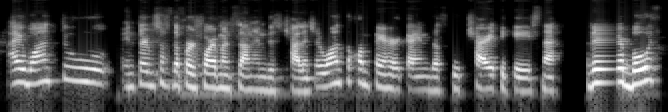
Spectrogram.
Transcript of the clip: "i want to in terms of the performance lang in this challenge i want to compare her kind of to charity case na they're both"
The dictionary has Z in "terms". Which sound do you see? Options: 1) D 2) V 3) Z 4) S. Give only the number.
4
